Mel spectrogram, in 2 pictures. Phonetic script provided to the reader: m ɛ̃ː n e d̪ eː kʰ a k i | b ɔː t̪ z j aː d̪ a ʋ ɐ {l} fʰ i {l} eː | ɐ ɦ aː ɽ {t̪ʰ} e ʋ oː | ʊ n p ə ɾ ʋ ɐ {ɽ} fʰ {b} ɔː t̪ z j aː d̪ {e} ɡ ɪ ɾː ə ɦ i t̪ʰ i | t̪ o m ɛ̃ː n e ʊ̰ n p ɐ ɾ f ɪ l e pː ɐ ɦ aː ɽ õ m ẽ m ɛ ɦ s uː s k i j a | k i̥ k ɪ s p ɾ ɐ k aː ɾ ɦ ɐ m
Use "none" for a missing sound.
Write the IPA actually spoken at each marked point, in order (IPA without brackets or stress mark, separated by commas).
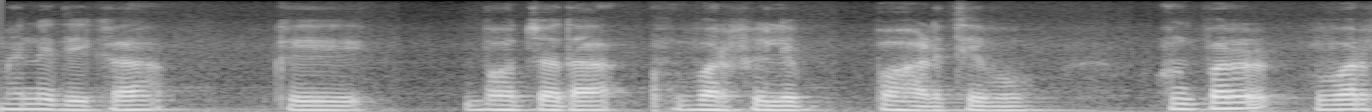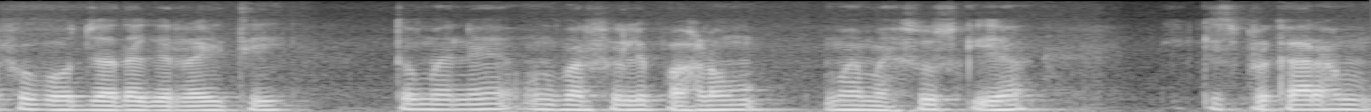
ɾ, l, t̪ʰ, ɾ, b, a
